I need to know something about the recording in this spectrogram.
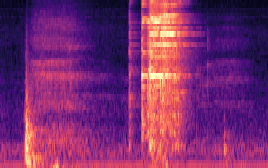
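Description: A plastic food container with a snap-on lid being handled on the kitchen counter, with one short, loud scrape-rustle of plastic about a second in.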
